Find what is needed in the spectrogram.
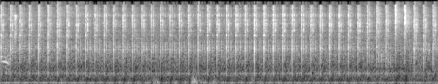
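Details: Biotronix pneumatic shockwave therapy physiotherapy device: steady rapid mechanical tapping, about four pulses a second, over a low hum as the handpiece fires.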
